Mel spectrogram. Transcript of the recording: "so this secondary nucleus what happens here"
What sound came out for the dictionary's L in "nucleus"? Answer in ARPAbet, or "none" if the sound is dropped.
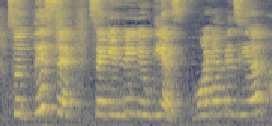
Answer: none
